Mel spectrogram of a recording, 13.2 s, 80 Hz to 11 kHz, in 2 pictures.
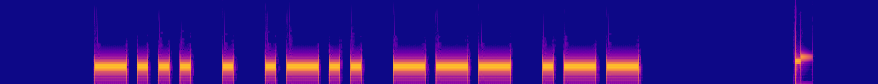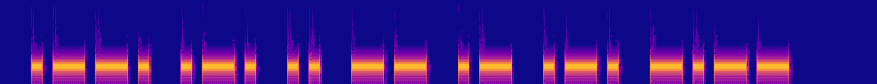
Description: Morse code, heard as a keyed tone, about 15 wpm, 700 Hz. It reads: BELOW PRIMARY
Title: Sentences from Top 1000 Words - Review Part 5 - New Word Drill - 15wpm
